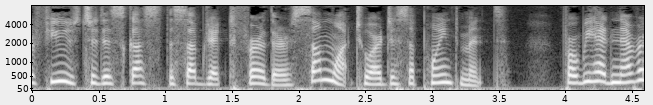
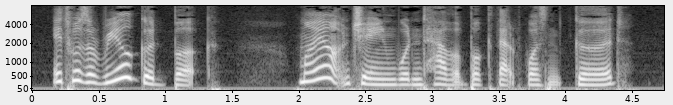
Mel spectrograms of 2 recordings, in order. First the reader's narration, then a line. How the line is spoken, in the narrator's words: retorted Peter sulkily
